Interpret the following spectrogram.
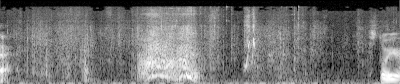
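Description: Zipper on a fabric helmet backpack being pulled open in one pull about a second and a half in, followed by a brief click as the bag is handled.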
